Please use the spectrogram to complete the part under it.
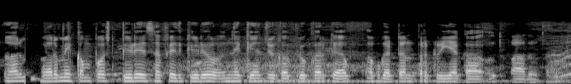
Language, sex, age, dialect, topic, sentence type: Hindi, male, 18-24, Marwari Dhudhari, agriculture, statement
